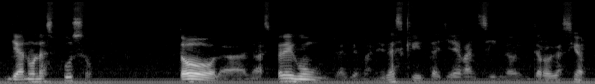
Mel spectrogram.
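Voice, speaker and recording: A man teaching an English class online, patiently explaining and drawing out slow example questions. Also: fairly low pitch, a little hiss or hum, rough recording.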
